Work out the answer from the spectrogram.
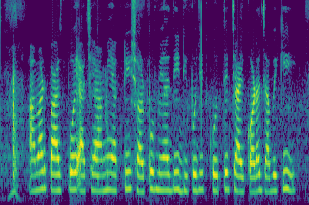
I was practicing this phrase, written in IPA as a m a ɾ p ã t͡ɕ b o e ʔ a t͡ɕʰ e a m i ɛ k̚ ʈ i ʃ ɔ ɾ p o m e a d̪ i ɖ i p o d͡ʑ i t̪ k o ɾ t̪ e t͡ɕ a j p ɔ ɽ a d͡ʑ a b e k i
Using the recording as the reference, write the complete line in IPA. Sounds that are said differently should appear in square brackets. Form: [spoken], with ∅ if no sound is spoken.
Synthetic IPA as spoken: a m a ɾ p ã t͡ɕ b o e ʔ a t͡ɕʰ e a m i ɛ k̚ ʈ i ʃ ɔ ɾ p o m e a d̪ i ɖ i p o d͡ʑ i t̪ k o ɾ t̪ e t͡ɕ a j [k] ɔ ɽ a d͡ʑ a b e k i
